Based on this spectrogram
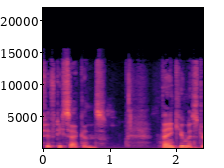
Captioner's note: speaking French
